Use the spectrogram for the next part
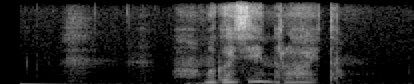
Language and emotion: Russian, sad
